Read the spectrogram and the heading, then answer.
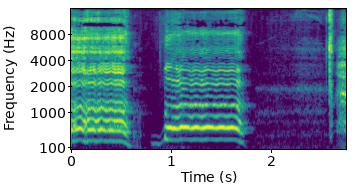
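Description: Two loud sheep bleats in quick succession, each a wavering, drawn-out cry about half a second long, followed by a quiet pause and a brief soft rustle at the end.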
